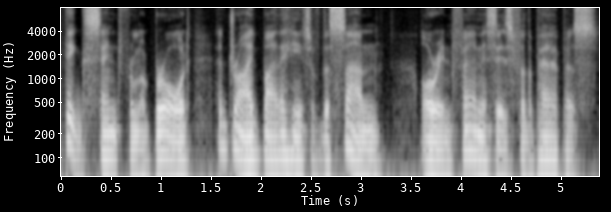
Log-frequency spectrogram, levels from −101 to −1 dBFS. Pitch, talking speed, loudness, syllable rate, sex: 90 Hz, 210 wpm, -19 LUFS, 5.3 syllables/s, male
